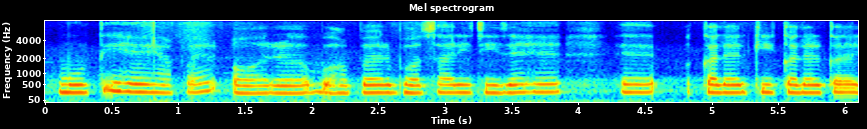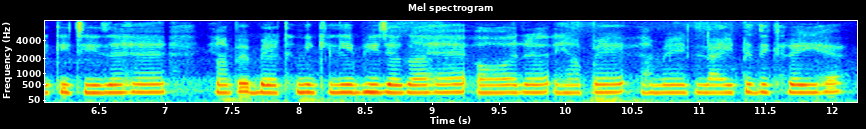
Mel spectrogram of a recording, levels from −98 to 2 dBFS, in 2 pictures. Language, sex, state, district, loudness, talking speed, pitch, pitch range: Hindi, female, Andhra Pradesh, Visakhapatnam, -24 LUFS, 180 wpm, 255 Hz, 250-260 Hz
